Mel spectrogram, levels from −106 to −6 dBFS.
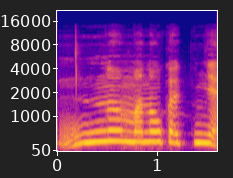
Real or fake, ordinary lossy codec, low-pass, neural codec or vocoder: real; AAC, 48 kbps; 14.4 kHz; none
